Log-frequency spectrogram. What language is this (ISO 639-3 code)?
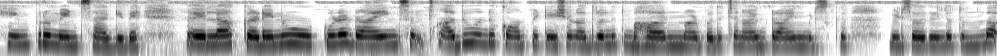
kan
